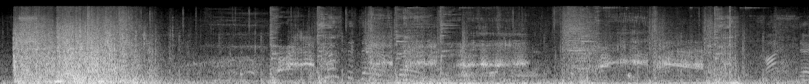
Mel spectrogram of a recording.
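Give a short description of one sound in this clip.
A monster snarls and groans close by.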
